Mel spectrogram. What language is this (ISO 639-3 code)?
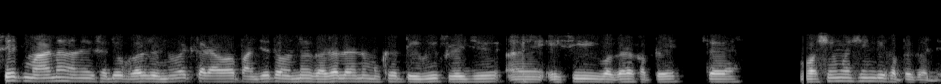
snd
